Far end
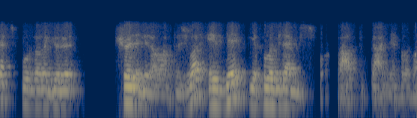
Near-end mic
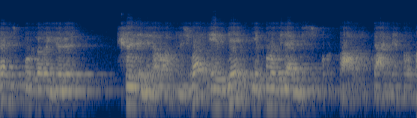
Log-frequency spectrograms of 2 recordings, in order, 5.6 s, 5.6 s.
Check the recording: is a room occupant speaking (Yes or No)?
No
